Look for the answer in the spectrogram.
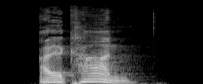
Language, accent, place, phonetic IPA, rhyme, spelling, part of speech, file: German, Germany, Berlin, [alˈkaːn], -aːn, Alkan, noun, De-Alkan.ogg
- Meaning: alkane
